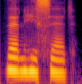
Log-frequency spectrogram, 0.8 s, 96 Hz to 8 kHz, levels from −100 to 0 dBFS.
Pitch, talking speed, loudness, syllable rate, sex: 185 Hz, 215 wpm, -18 LUFS, 4.8 syllables/s, female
